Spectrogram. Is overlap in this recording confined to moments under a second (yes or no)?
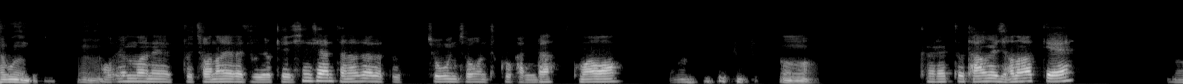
yes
